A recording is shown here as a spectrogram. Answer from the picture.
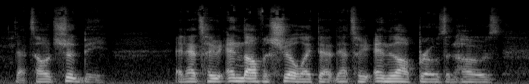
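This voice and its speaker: This man, with an American accent and a medium pitch, speaks at a fairly quick pace. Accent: New Jersey accent, coming out more today. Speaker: video game match commentator. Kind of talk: live commentary. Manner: animated.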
